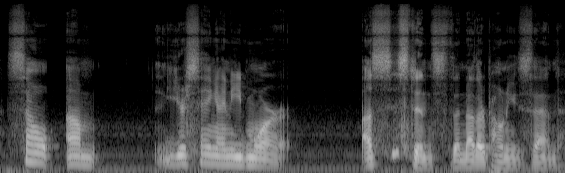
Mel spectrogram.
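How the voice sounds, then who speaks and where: Man doing an anxious young mare, high-pitched. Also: big pitch swings, slow, a little mellow. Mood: hesitant, suspicious. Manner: urgent, hesitant, insistent. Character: anxious, questioning young adult female pony patient.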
